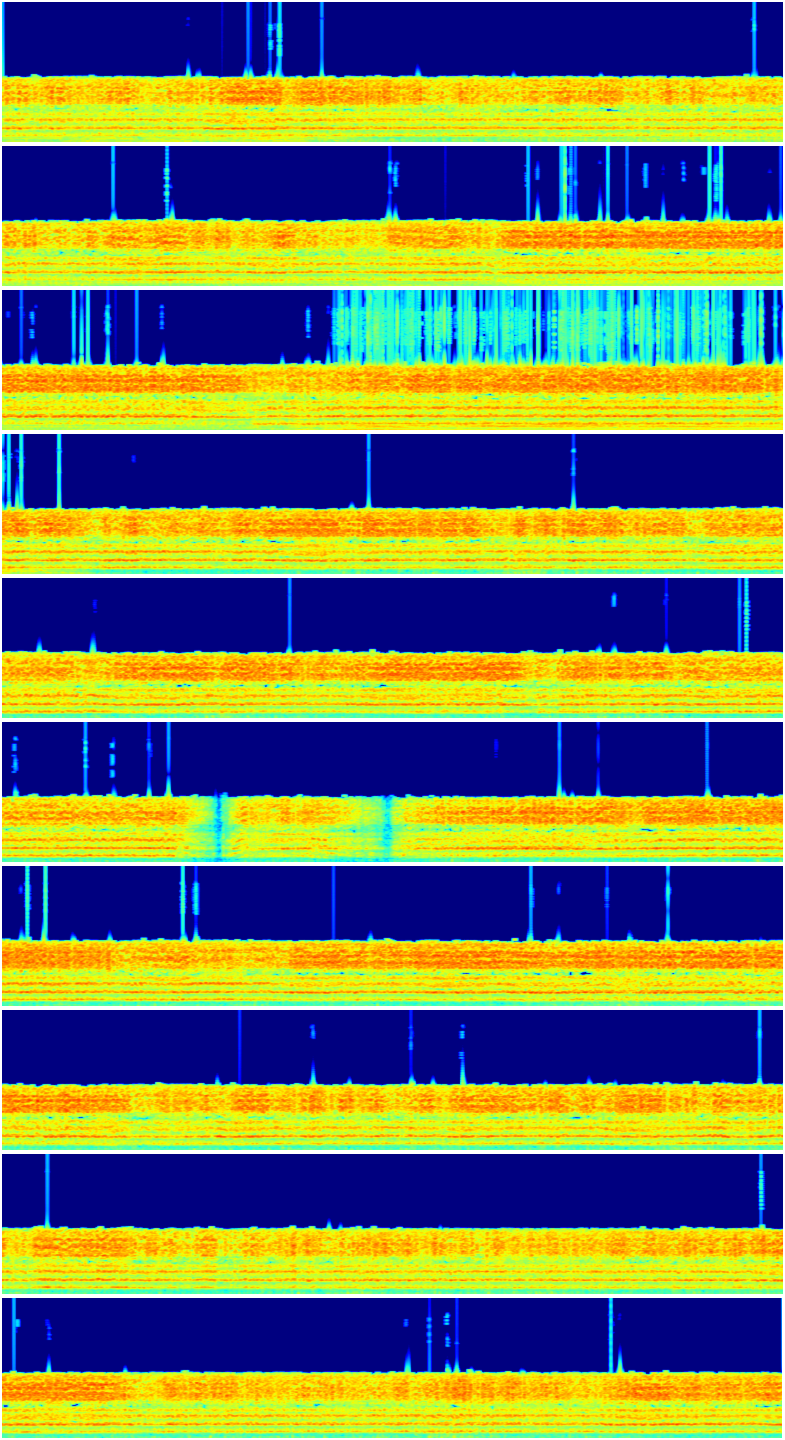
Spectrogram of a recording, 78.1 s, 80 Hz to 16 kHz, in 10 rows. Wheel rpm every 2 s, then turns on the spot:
230, 230, 230, 230, 230, 230, 210, 190, 200, 220, 230, 230, 230, 230, 230, 220, 220, 220, 220, 210, 140, 110, 200, 230, 230, 230, 200, 200, 220, 230, 230, 230, 230, 230, 230, 220, 230, 230, 230.
none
